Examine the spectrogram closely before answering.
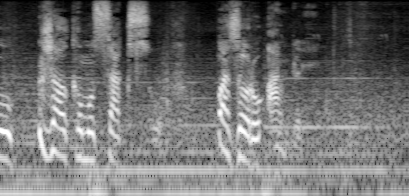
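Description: A man speaks harshly and menacingly, close by.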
